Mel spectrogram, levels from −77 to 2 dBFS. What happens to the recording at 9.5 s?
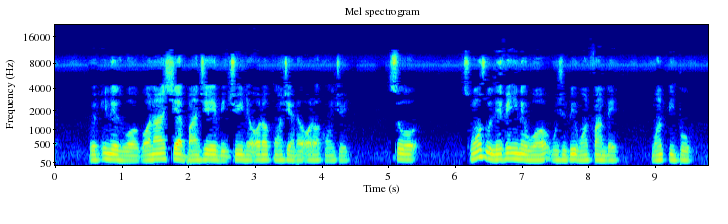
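At 9.5 s the speech carries the same heavy WMA compression damage heard across the whole clip, likely from a low-rate encode around 32 kbps. Long transform blocks smear quantisation noise over tens of milliseconds, so syllables ring and wash while a hiss swells and fades with the signal. On a spectrogram, weak components are zeroed into patchy holes and smeared blocks, with nothing above about 20.1 kHz.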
